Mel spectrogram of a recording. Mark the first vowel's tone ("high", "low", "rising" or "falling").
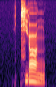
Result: falling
